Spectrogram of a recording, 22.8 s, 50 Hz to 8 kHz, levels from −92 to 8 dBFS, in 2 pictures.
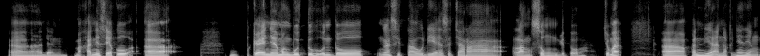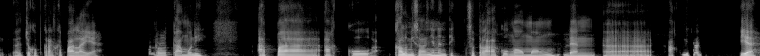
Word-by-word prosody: Eee, 105 -1 -1
dan, 105 +8 -6
makanya 115 +5 +1
sih 115 - +5
aku, 140 +4 +4 0.2
eee, 110 0 +5 1.0
m 130 - -4 0.2
kayaknya 145 +3 +6
emang 140 -3 +4
butuh 130 +1 +3 0.2
untuk 130 0 +3 0.2
ngasih 130 -1 -2
tahu 120 -1 +1
dia 120 0 0
secara 110 -1 -2 0.2
langsung, 110 0 -1
gitu. 125 - -7 0.3
Cuma, - - +5 0.6
eee, 105 -1 +4
kan 130 +4 +2
dia 165 -7 +3
anaknya 115 +10 -3
yang, 130 -6 -1 0.3
eee, - - -8
cukup - - -5
keras 110 -2 -5
kepala, 105 0 -1
ya. 100 0 -8 0.7
Menurut 105 0 -5
kamu 110 +1 -1
nih, - - -6 0.9
apa 130 -1 +3 0.6
aku 125 +2 -2 0.3
kalo 150 0 +7
misalnya 135 -1 +1
nanti 160 +6 -2 0.2
setelah 120 -4 -1
aku 120 +1 -4
ngomong, 110 - -3
dan, 105 -2 -3
eee, - - -4 0.3
aku - - -10 0.2
jad 125 0 -4 0.6
iya, 130 -2 +9
120 Hz, 115 wpm, -22 LUFS, 110-130 Hz, 1.0 s, iya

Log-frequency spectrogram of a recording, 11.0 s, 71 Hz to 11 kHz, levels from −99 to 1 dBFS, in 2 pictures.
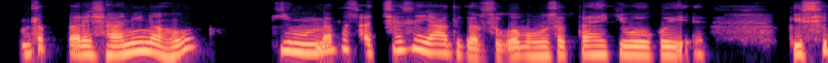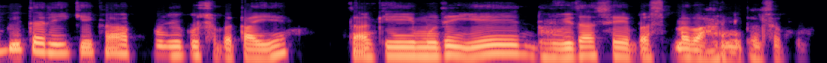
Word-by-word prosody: मतलब 150 - -2
परेशानी 145 +5 +3
ना 175 - +5
हो, 235 - 0 0.5
कि 195 - 0
मैं 165 -2 +3
बस 220 - -4
अच्छे 200 - -3
से 215 0 0
याद 165 -3 +1
कर - - +2
सकूँ - - -1
अब 130 - -3
हो 130 - +1
सकता 140 +1 -2
है 145 0 -1
कि 140 0 -3
वो 135 -1 +3
कोई 135 -1 +3 0.7
किसी 145 -10 0
भी 110 +3 +2
तरीक़े 160 - +1
का - - +1
आप 150 -1 -2
मुझे 135 -1 +1
कुछ 135 - -2
बताइए, 110 +6 +1 0.5
ताकि 130 +3 +2
मुझे 140 +3 +4
ये 145 +5 +3 0.2
दुविधा 115 +4 +2
से 125 -2 +2
बस 110 - -4
मैं 115 - +4
बाहर 95 -2 0
निकल - - -8
सकूँ। - - -16
140 Hz, 200 wpm, -20 LUFS, 125-155 Hz, 0.7 s, ना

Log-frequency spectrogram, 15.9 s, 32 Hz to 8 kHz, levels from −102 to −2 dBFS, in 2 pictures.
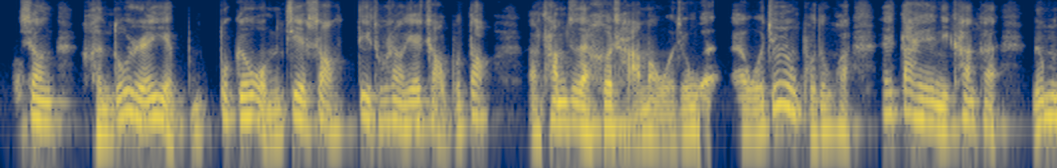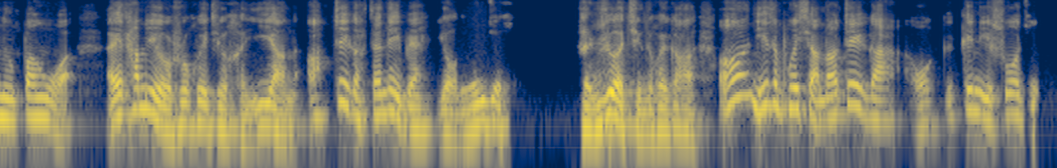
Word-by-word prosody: “像 155 -5 +2 0.2
很 105 -1 -3
多 195 +5 +2
人 155 0 +5
也 155 - +3
不 135 -5 -13 0.2
不 170 - -2
给 170 0 0
我 170 -1 +4
们 100 +4 -4
介 160 +6 +2
绍， 130 -3 -3
地 165 - +1
图 145 -2 -7
上 145 -4 -1
也 140 +1 +2
找 140 -1 -5
不 - - -10
到。 170 +6 -5 0.3
啊， 110 - -6
他 145 +6 -1
们 140 - +4
就 140 - 0
在 120 - +6
喝 130 +3 +2
茶 130 0 -3
嘛， 110 -1 -1
我 90 -1 -6
就 110 - -4
问： 115 - 0 0.3
“诶”， - - -3
我 110 - -1
就 245 - 0
用 230 -5 +3
普 200 - -7
通 120 0 -3
话： 115 -2 -6 0.2
“诶， 185 - -4
大 190 -1 -3
爷， 145 -2 +1
你 120 -2 +3
看 140 +6 -3
看 135 -1 -6 0.2
能 135 +4 -1
不 170 - +3
能 160 -2 +4
帮 165 +1 +2
我？” 145 - -2 0.2
诶， - - +5
他 190 +4 +1
们 220 - +3
有 115 - +6
时 120 - -5
候 135 - +2
会 135 +1 +1
就 125 -3 -2
很 125 - -7
异 - - 0
样 135 - +2
的： - - -15
“哦， 165 +3 -6
这 270 - +2
个 180 - 0
在 180 +3 0
那 185 -1 +3
边。” 120 -2 -2
有 - - -1
的 - - -7
人 125 +6 +3
就， 145 - 0 0.6
很 120 - +3
热 125 - +8
情 120 -5 -4
地 105 - -3
会 115 - +2
告 110 - -4
诉： 95 - -9 0.2
“哦， 325 +5 +3
你 240 -3 +3
怎 255 - +1
么 220 - -10
会 225 - +6
想 140 -10 +1
到 165 - +3
这 245 +2 +1
个 160 - 0
啊？ 145 0 -6
我 125 +4 -8
跟 - - -15
跟 210 +4 0
你 165 -4 +2
说。 185 +4 -3
“就 - - -10
145 Hz, 350 characters per minute, -22 LUFS, 120-175 Hz, 0.6 s, 热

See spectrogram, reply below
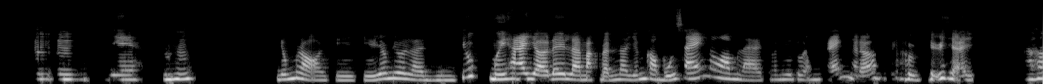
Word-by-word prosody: vậy. 245 0 -10
Ừm, 235 - -11
ừm, 230 -1 0 0.4
yeah. 220 0 -3 0.3
Ừm 230 +1 +5
hưm. 250 +1 +5 0.8
Đúng 230 +4 +2
rồi, 230 -7 +1
thì, 195 - -8 0.2
kiểu, 195 - -3
giống 260 +3 +3
như 275 -1 +4
là, 230 -4 -1 0.2
ừm, 195 0 -3
trước 380 +3 0
12:00 245 -2 +6
đi 245 +2 +3
là 220 -3 +3
mặc 200 -1 -1
định 190 +3 -3
là 225 -1 -3
vẫn 245 +5 +2
còn 230 -3 0
buổi 200 +4 +1
sáng, 275 +2 +3
đúng 340 -4 -6
hông? 260 -4 +2
Là 195 -4 -6
coi 220 0 -12
như 225 0 -5
tui 220 - -8
ăn 215 +1 -7
sáng - - -2
rồi 285 - -6
đó, 195 - -1 0.4
ừ, 220 -3 0
kiểu 235 - -1
vậy. 205 -6 0 0.5
À 225 0 -3
ha. 270 - +5
230 Hz, 230 wpm, -20 LUFS, 210-250 Hz, 0.8 s, 12:00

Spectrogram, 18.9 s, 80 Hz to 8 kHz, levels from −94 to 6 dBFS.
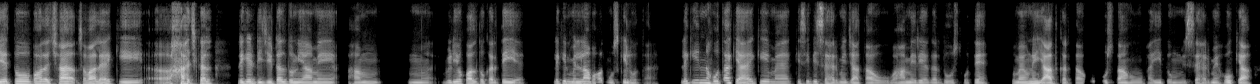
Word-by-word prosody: ये 175 +2 +7
तो 190 0 +4
बहुत 170 +2 +3
अच्छा 170 0 +6 0.2
सवाल 155 0 +4
है 145 +4 +4
कि 150 -4 0
अ, - - -18 0.4
आजकल 165 0 +4 0.4
देखिए 165 +3 +4
डिजिटल 150 +3 +1
दुनिया 145 -1 +2
में 150 -1 -1 0.2
हम 140 0 -3 0.7
म 130 -1 -4 0.3
वीडियो 165 +5 +1
कॉल 155 -1 +4
तो 165 0 -5
करते 140 0 -2
ही 150 -2 +4
हैं, 130 +2 -8 0.5
लेकिन 170 +3 -3
मिलना 160 +3 +3
बहुत 155 +2 -5
मुश्किल 130 0 -3
होता 105 -2 -12
है। 155 - -31 0.4
लेकिन 235 +5 -3
होता 195 +5 +2
क्या 155 -10 +3
है 165 +6 +1
कि 185 -1 -3
मैं 155 -1 -6
किसी 155 +3 -9
भी 170 - -5
शहर 140 -5 -3
में 145 -2 -6
जाता 105 -3 -3
हूँ, 115 0 -5
वहाँ 140 +2 -4
मेरे 140 -1 -3
अगर 130 0 -8
दोस्त 130 0 -12
होते 120 +2 -3
हैं, 115 - -8 0.4
तो 145 - -11
मैं 145 0 +1
उन्हें 150 0 +3
याद 135 +1 +6
करता 125 -1 -8
हूँ, 120 - -6 0.3
पूछता 130 0 -3
हूँ, 130 -1 -4
"भई 125 +1 -6
तुम 125 -1 -10
इस 125 - -7
शहर 120 +1 -6
में 130 -1 -3
हो 130 +2 +1
क्या? 120 -3 +4
145 Hz, 190 wpm, -23 LUFS, 130-165 Hz, 0.7 s, ये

